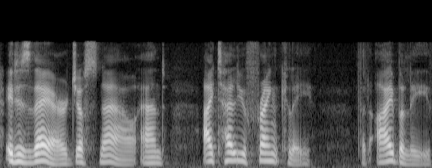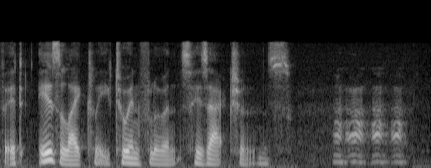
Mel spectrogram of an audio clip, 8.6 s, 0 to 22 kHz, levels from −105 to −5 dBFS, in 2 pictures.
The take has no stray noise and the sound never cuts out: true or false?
false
